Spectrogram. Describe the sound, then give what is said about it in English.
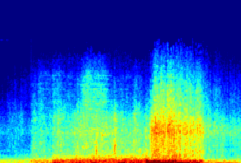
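Explosion engulfing a tank in flames, a deep roaring rumble that swells in, surges to a louder, brighter blast past the midpoint, then drops away sharply. “They just get free as another explosion engulfs the tank in flames.”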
